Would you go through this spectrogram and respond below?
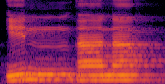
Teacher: bunyi suaranya tetap jelas, tidak samar dan tidak berdengung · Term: izhar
